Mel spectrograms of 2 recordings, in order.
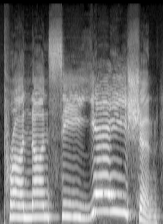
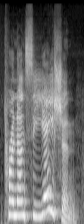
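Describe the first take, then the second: First: "Pronunciation" very slow, lifting on YAY; fourth-syllable stress. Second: "Pronunciation" connected, higher YAY peak; fourth-syllable stress. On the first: Teacher shows the hidden Y, slow "Pronunciation" stressed on YAY. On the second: Teacher puts the word together, connected "Pronunciation" stressed on YAY. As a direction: hit YAY in "Pronunciation", then fall. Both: Shown as a demonstration. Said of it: "fourth syllable is stressed".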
